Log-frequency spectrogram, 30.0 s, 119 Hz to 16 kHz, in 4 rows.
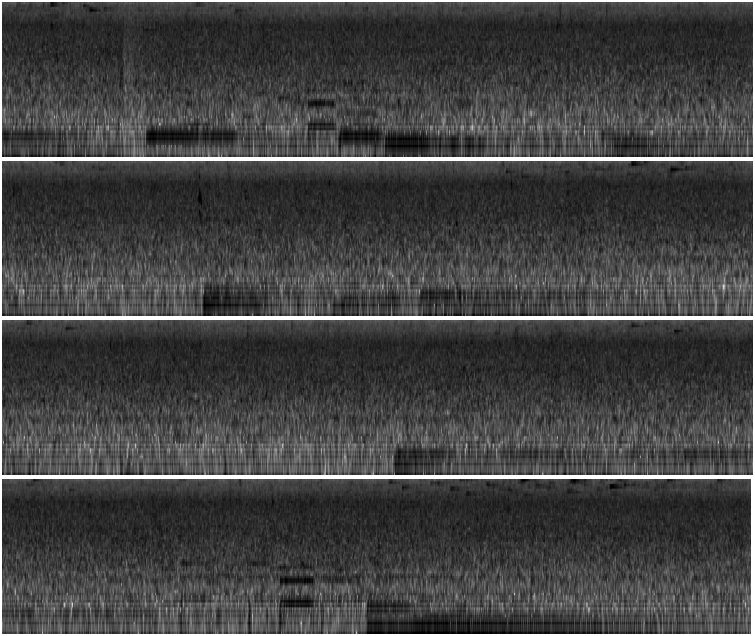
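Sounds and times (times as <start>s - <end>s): soft acoustic guitar notes: 0.0s - 15.4s, 19.0s - 30.0s
sea surf rushing: 0.0s - 30.0s.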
